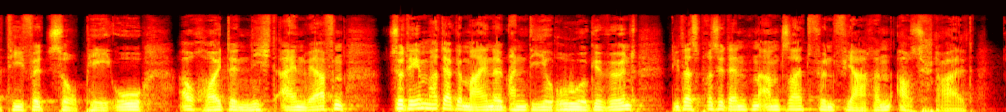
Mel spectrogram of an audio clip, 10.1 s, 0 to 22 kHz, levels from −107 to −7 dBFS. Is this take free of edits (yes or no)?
no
